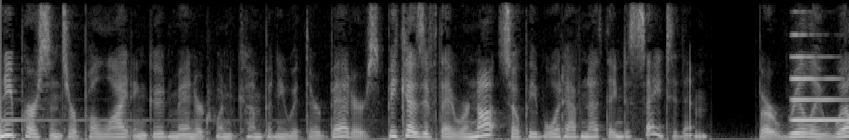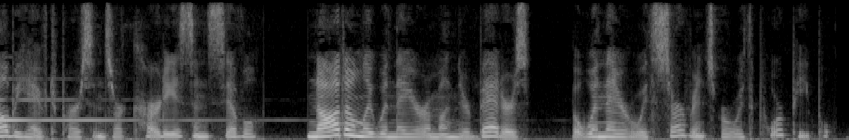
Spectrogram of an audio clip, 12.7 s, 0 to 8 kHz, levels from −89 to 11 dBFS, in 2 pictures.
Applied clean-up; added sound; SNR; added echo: none; Piano; 9 dB; none.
